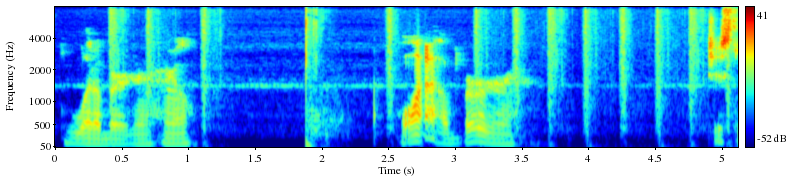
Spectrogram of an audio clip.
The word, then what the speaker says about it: Whataburger: And you say it like Whataburger, but it's Whataburger, you know?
